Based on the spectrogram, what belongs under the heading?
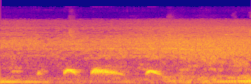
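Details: Spotted dove lure call: a quick hollow coo, then a longer falling drawn-out note, then another short coo, delivered softly over steady low hum.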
